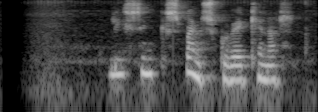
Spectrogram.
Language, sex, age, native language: Icelandic, female, 50-59, Icelandic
